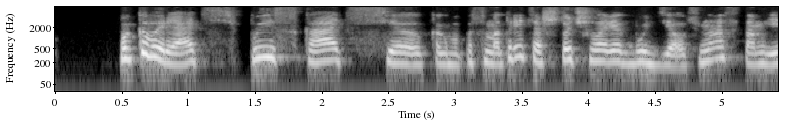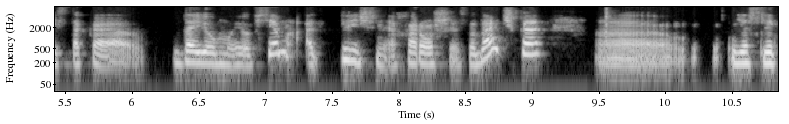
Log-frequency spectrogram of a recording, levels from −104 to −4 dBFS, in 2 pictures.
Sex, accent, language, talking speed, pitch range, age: female, native, Russian, 125 wpm, 190-250 Hz, 20-39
